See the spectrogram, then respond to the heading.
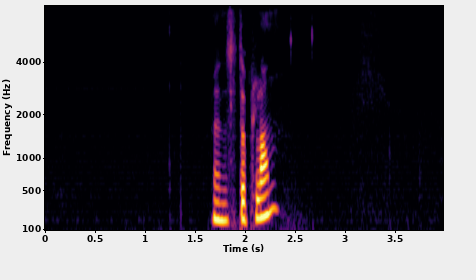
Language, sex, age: Norwegian, female, 50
